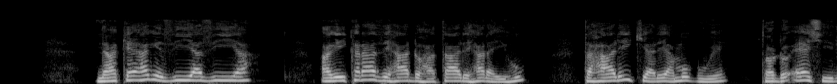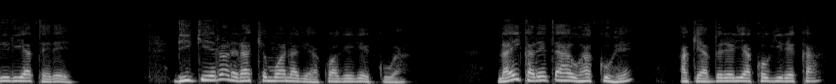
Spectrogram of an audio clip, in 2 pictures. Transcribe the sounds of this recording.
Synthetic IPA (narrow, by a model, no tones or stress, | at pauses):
nakɛaɣeðiːaðiːaː | ɣeikaɾaðeɦaːdoɦataɾeɦaɾaiɦu | taɦaɾeikiaɾeamoɣue | tɔːndoʔɛːɕiɾiɾiateɾe | diːɡeːɾɔɾɛɾakemwanaɣeakwaɣeɣekua | naikaɾetɛhauɦakuɦe | akeabeɾeɾiakoɣiɾeka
